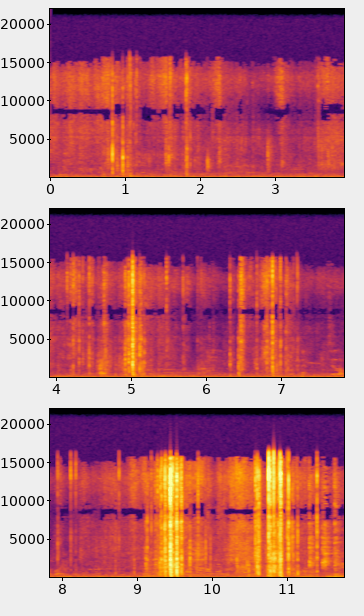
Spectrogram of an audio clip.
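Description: A plastic package crinkles as a hand handles it.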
